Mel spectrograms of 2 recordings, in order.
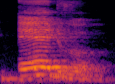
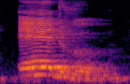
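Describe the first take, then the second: First: The stress is on the first syllable. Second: The same.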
